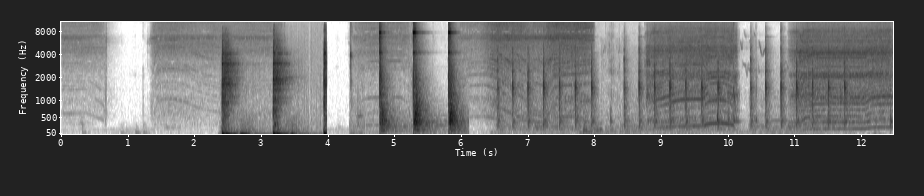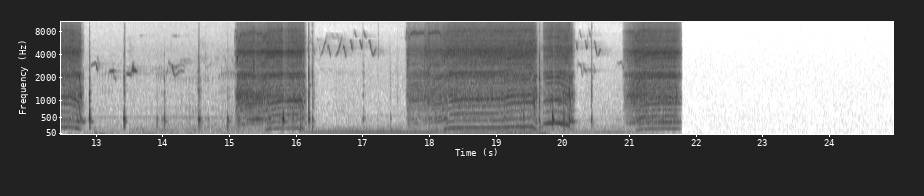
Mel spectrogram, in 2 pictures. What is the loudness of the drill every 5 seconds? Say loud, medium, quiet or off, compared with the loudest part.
quiet, loud, loud, loud, loud.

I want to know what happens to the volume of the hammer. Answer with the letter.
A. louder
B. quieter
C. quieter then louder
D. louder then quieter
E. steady
D.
